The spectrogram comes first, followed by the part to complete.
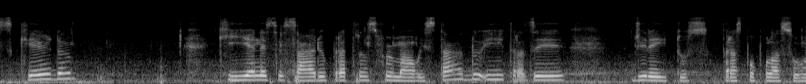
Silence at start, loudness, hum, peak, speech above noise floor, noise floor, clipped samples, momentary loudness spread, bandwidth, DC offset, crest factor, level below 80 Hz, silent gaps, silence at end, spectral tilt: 0 s; -22 LUFS; none; -6 dBFS; 20 dB; -41 dBFS; under 0.1%; 19 LU; 9.8 kHz; under 0.1%; 16 dB; -48 dBFS; none; 0 s; -6 dB/octave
